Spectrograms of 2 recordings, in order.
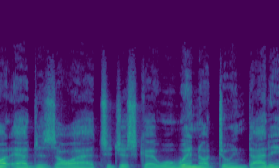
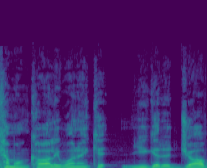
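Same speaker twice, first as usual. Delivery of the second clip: put-on frustrated, challenging voice; 3 dB louder than usual. Retelling challenging Kylie about getting a job: imitating own frustrated challenging voice. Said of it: "That voice that I challenged you with".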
